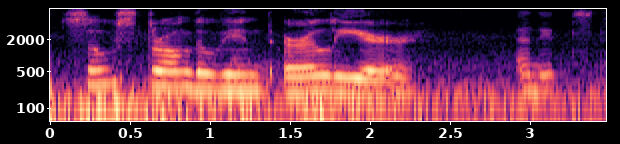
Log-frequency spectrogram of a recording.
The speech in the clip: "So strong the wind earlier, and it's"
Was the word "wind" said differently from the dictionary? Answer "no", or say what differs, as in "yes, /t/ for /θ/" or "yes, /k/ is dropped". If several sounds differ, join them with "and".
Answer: no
